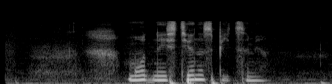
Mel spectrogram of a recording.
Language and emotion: Russian, neutral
